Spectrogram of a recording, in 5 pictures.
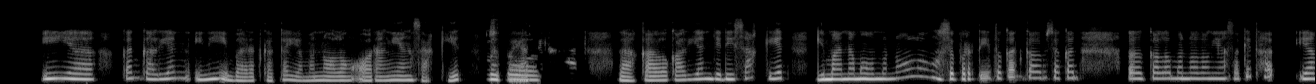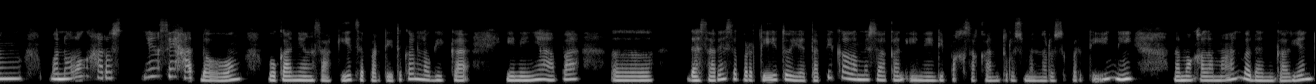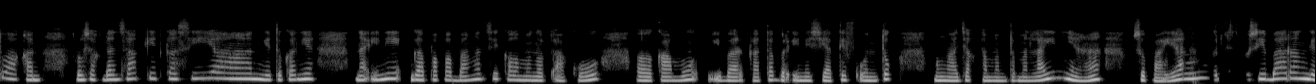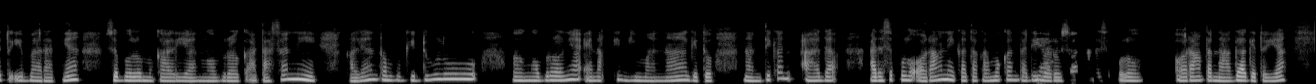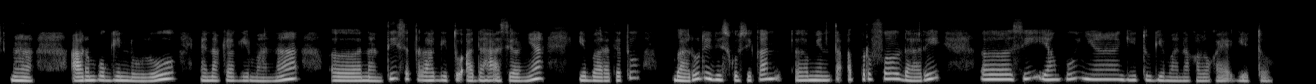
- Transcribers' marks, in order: in English: "approval"
- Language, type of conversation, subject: Indonesian, advice, Bagaimana cara mengatasi jam tidur yang berantakan karena kerja shift atau jadwal yang sering berubah-ubah?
